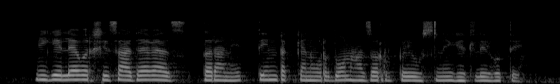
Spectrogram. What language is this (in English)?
Marathi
